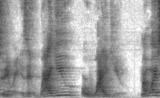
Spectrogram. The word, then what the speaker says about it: wagyu: wagu good morning Brad wagu is pronounced wagu first syllable like wag and second like you wagu wagu is pronounced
